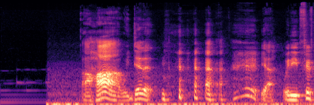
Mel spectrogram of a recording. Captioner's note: laughs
